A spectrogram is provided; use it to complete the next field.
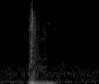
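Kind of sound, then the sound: sound effect, arrow shot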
